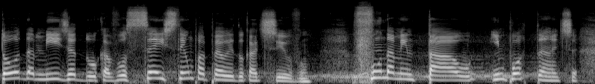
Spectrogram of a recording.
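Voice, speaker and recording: A woman with a São Luís accent speaks at a medium pitch with lively intonation. Noticeable background noise can be heard. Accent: São Luís (Maranhão). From Brazil, São Luís do Maranhão. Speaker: communication professor. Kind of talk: lecture. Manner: conversational, addresses audience directly.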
